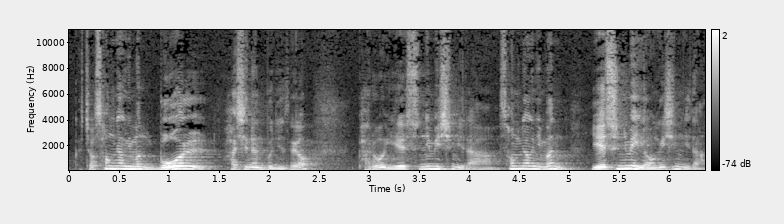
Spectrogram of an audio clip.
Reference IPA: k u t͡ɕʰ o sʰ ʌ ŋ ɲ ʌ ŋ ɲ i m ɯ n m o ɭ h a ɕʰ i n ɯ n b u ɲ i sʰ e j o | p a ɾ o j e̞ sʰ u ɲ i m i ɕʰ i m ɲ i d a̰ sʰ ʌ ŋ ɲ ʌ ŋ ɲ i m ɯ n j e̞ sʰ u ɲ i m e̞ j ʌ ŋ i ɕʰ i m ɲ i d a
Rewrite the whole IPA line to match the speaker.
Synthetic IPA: k ɯ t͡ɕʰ o sʰ ʌ ŋ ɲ ʌ ŋ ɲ i m ɯ n m o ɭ h a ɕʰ i n ɯ n b u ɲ i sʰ e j o | p a ɾ o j e̞ sʰ u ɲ i m i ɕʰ i m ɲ i d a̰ sʰ ʌ ŋ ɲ ʌ ŋ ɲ i m ɯ n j e̞ sʰ u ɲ i m e̞ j ʌ ŋ i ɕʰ i m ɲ i d a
